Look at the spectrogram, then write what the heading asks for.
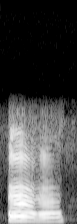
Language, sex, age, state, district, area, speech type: Hindi, male, 18-30, Bihar, Begusarai, rural, conversation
